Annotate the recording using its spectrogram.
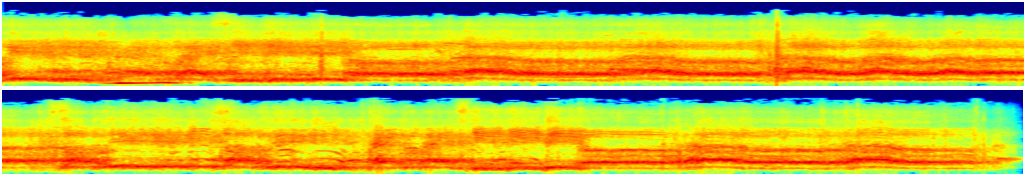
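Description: A crowd of men chants loudly together outdoors.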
